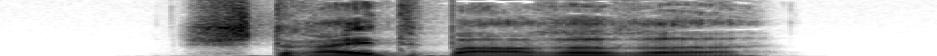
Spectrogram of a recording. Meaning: inflection of streitbar: 1. strong/mixed nominative/accusative feminine singular comparative degree 2. strong nominative/accusative plural comparative degree
- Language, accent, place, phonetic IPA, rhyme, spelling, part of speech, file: German, Germany, Berlin, [ˈʃtʁaɪ̯tbaːʁəʁə], -aɪ̯tbaːʁəʁə, streitbarere, adjective, De-streitbarere.ogg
